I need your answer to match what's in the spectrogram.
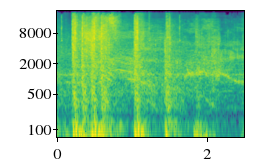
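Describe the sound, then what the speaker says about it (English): Machine gun fire in the video game 7 Days To Die during a blood moon horde, with loud bursts of rapid shots in short clusters, then a few separate heavy single shots and quieter rumbling after. "All right, machine gun time."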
